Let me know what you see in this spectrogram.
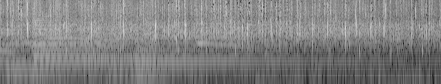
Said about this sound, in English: Let's give our first-time guests a big hand clap tonight.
